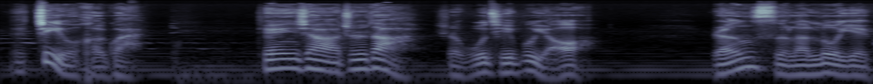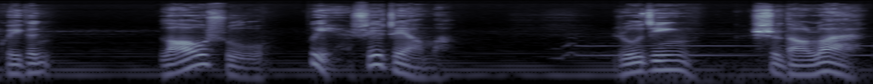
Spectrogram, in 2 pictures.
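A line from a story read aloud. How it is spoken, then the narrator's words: Hearty laughter. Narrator (Chinese): 刘三猫 哈哈笑道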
